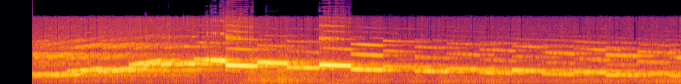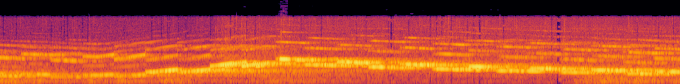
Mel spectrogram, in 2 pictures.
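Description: Outdoor tornado warning siren sounding its wail. It starts about half a second in, glides up in pitch over a few seconds, sinks slowly for about twelve seconds, then winds up again and falls once more. Two brief loud bursts break in about four and six seconds in.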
